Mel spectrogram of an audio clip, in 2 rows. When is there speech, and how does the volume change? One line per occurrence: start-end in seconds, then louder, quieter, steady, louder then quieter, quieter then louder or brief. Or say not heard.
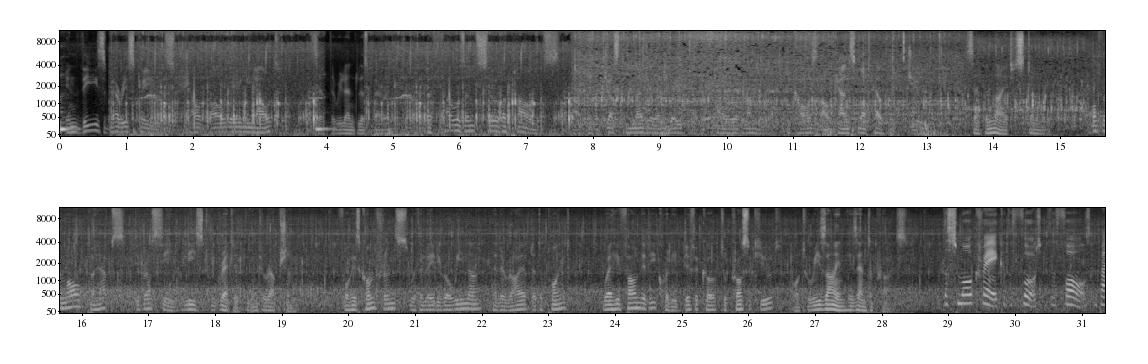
0.1-31.3 louder.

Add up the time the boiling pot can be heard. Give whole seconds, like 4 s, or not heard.
31 s.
